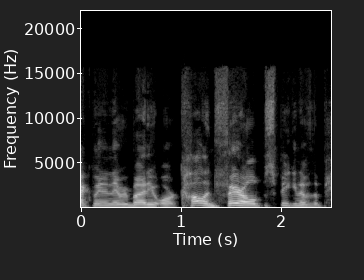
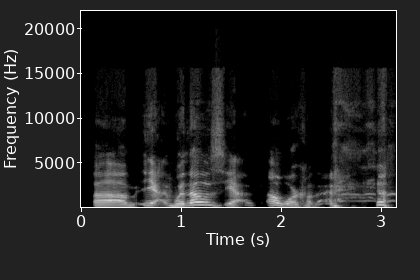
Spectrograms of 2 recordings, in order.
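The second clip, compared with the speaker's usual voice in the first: ordinary talk, nothing marked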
